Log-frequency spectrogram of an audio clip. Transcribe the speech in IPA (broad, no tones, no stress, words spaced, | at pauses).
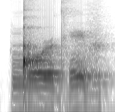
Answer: ŋ͡ǃoɹdʱev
